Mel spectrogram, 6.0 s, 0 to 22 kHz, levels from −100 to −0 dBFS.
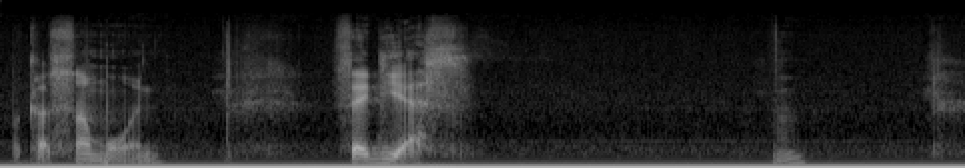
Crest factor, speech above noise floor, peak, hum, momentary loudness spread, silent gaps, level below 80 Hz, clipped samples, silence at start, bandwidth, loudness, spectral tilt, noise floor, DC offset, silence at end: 28 dB; 27 dB; -18 dBFS; none; 24 LU; none; -68 dBFS; under 0.1%; 0.05 s; 16 kHz; -42 LUFS; -3 dB/octave; -69 dBFS; 3%; 0 s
